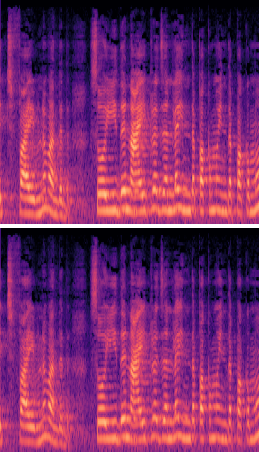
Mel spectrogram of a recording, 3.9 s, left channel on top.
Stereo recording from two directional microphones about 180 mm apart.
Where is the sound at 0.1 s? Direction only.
10° left (ahead or behind).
